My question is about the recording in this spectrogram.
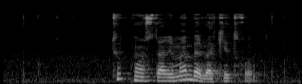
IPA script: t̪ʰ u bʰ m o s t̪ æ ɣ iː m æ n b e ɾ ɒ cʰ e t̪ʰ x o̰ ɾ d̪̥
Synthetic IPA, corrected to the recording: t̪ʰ u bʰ m o s t̪ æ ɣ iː m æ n b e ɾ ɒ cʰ e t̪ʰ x o̰ ɾ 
